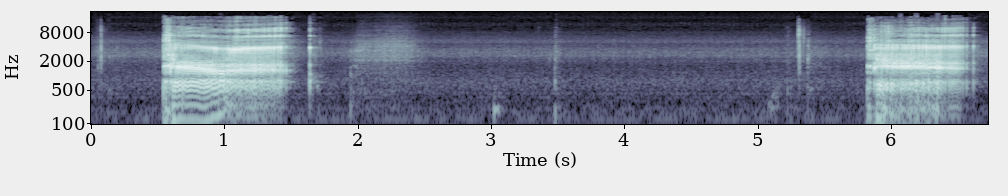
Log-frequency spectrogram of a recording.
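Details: Deliberate belching after swallowing air: two long, loud, voiced burps about five seconds apart, with quiet room noise between.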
